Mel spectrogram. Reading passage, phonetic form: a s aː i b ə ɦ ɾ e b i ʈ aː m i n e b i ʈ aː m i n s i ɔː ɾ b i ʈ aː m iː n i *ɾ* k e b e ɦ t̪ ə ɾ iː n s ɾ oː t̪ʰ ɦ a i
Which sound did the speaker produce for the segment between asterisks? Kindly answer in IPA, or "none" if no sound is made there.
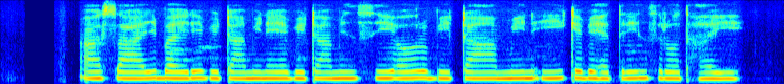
none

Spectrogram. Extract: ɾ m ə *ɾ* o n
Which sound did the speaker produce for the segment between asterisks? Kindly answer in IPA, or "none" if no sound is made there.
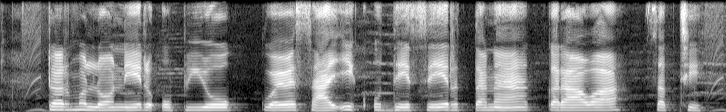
l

